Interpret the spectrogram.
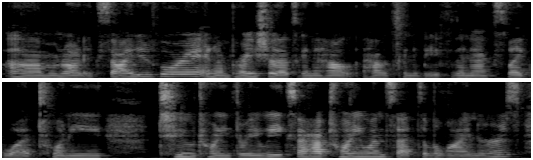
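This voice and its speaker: A woman's voice: fairly low pitch, steady tone, fairly quick. Chatty young woman vlogging with a slight lisp. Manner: chatty, rambling, many ums and likes. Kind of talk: casual chat to camera. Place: her bedroom.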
